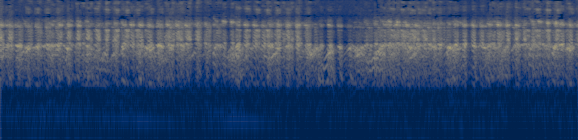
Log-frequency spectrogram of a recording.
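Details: Frogs at the Ispani mires, calling from curled pondweed (Potamogeton crispus): a dense, unbroken chorus of overlapping rapid pulsed croaks, fairly high and rasping, with no pauses through the whole stretch.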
